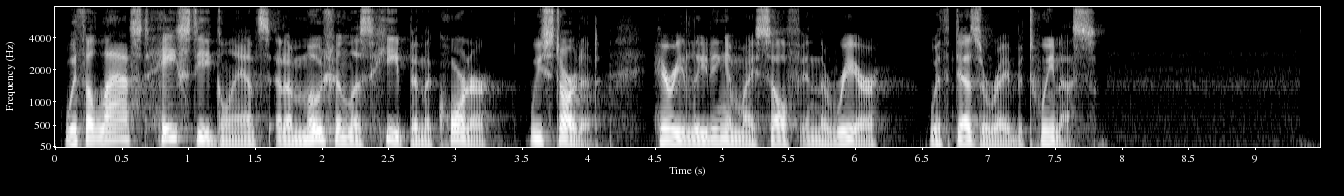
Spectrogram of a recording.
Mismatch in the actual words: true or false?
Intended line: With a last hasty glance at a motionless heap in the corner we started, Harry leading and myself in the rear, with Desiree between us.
false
